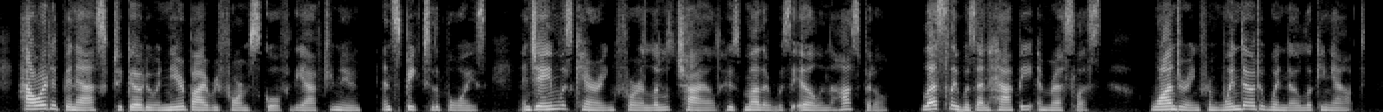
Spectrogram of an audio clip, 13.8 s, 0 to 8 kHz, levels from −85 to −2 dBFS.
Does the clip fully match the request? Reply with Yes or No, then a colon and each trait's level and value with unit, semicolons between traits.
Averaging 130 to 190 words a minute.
No: average, 200 wpm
